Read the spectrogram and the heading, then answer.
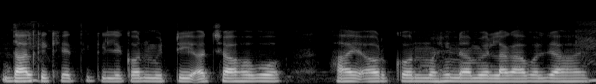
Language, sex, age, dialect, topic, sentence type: Magahi, male, 18-24, Southern, agriculture, question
